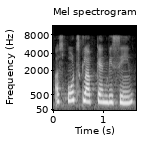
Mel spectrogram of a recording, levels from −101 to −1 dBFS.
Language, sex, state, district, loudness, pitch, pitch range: English, female, Assam, Kamrup Metropolitan, -14 LUFS, 260 Hz, 235-265 Hz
